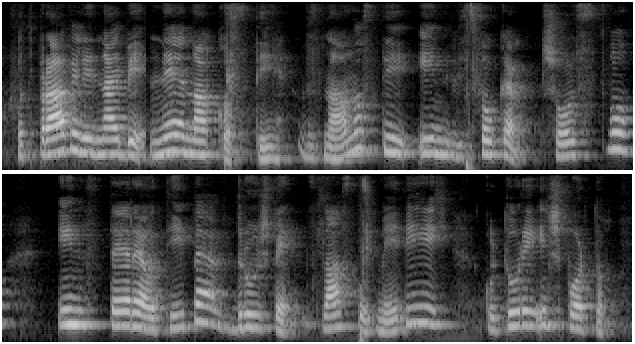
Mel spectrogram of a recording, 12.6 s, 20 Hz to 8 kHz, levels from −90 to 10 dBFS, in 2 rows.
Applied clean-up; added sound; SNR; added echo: neural mask model Resemble Enhance denoiser.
